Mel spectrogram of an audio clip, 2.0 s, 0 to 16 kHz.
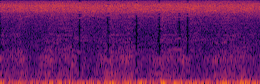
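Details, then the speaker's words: Steam engine from 1888–1898, formerly used for brick making in Missouri, running on compressed air: steady airy hiss with soft even chuff, clicking along smoothly with no knocks; normal running. "just clicking along that sounds pretty"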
